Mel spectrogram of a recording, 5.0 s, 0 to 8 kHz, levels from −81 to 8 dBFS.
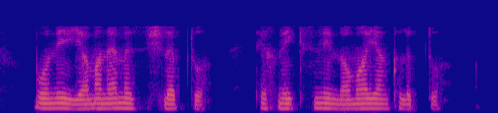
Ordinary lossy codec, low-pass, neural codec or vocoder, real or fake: AAC, 16 kbps; 7.2 kHz; codec, 16 kHz in and 24 kHz out, 1 kbps, XY-Tokenizer; fake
